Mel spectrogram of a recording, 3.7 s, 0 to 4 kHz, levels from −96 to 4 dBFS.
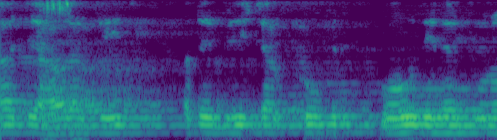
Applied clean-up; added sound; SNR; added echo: none; Cricket; 16 dB; reverberation time 2.0 s.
